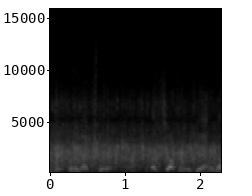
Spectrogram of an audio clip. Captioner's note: audience applauding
